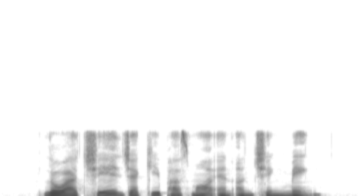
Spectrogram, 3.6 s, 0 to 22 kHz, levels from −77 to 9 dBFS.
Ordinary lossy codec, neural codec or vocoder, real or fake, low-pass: none; none; real; 7.2 kHz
